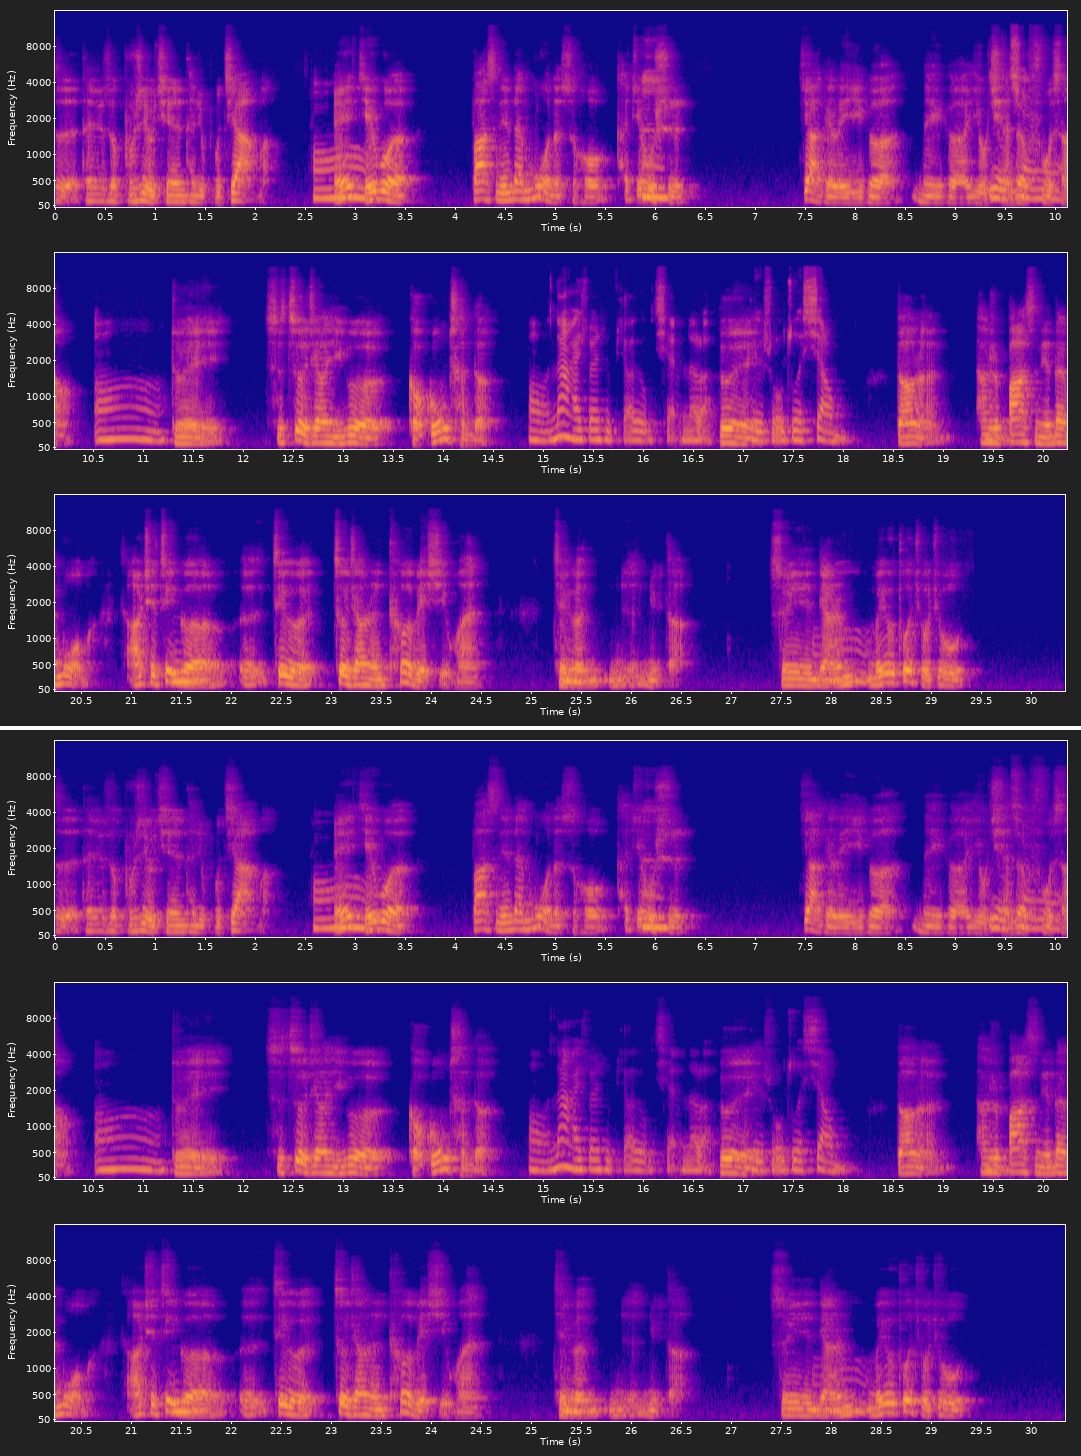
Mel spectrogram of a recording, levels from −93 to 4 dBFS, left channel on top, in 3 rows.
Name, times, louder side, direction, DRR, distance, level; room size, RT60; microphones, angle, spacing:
voice 1, 0.0-2.2 2.8-3.5 4.2-6.3 7.5-10.3 11.3-11.8 12.2-14.5 16.8-17.2 18.5-19.1 19.3-20.6 20.9-24.5 25.2-26.5 27.4-29.4, left 2 dB, 35° left, 11 dB, 0.5 m, -25 dB
voice 2, 2.6-3.2 5.9-6.1 9.3-10.1 10.5-11.2 14.9-16.7 17.1-18.0 19.4-19.7 21.4-21.7 25.3-25.6 27.8-28.4, left 2 dB, 70° left, 15 dB, 0.9 m, -29 dB
11.5 x 9.0 x 3.6 m, 0.33 s
head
